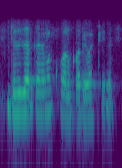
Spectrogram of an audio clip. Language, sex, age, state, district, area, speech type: Odia, female, 30-45, Odisha, Sundergarh, urban, conversation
